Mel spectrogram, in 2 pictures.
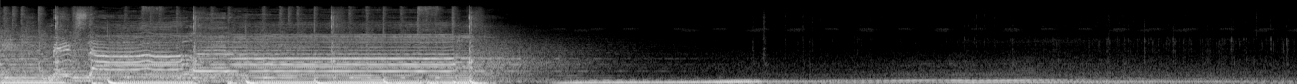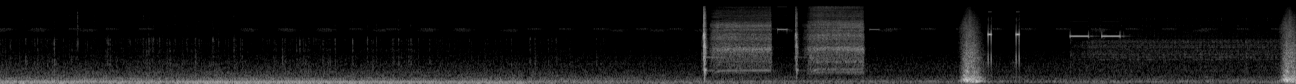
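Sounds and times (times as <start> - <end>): car engine running: 5.6 - 22.5, 23.4 - 25.9
faint high ticking: 6.2 - 25.8.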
